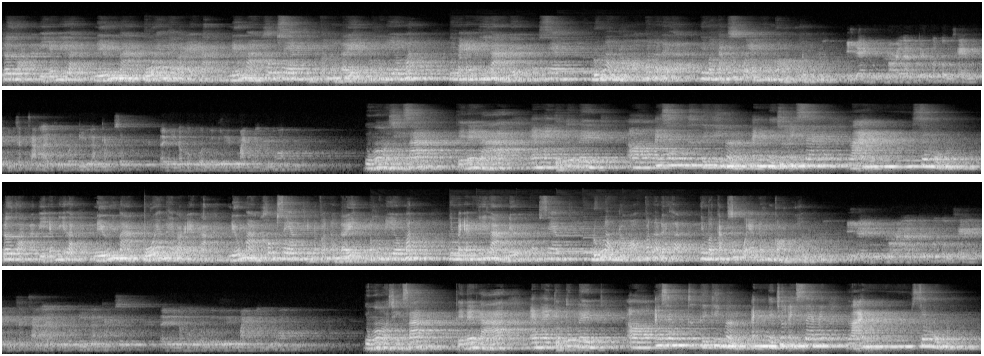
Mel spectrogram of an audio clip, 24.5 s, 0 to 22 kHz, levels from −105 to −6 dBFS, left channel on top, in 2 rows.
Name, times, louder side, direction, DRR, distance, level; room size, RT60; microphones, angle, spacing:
voice 1, 0.0-5.2 5.6-7.0 7.4-10.0 16.8-17.6 17.9-24.1, right 1 dB, 65° right, -1 dB, 0.9 m, -19 dB
sound 1, 4.6-9.6, right 4 dB, 45° right, 0.3 m, -33 dB
voice 2, 10.0-13.9 14.2-15.8, left 1 dB, 80° left, 0 dB, 0.9 m, -31 dB
6.2 x 3.9 x 5.9 m, 2.4 s
head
